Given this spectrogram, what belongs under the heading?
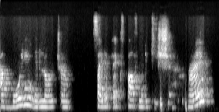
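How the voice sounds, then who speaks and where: A somewhat breathy woman's voice at a fairly slow pace. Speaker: integrative medicine practitioner. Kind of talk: webinar sales pitch. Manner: hesitant, many fillers.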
